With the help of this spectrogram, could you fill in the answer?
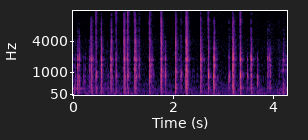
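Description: Long painted nails tap rapidly on the faces and edges of a small, hollow rectangular cardboard box coated in holographic foil. About 24 quick, dry clicks sound with a papery, hollow tone centred near 1.7 kHz and a bright edge. Each tap dies away almost instantly.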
